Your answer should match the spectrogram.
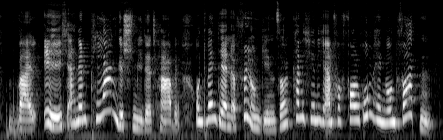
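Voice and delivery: bursting to get going; eager and driven. A narrator's reading. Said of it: "antwortete Bisi voller Tatendrang". (voller Tatendrang, immer höher und lauter)

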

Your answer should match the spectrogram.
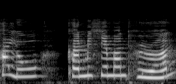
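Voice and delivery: high, quick, small creature's voice; high-pitched little insect calling; little fly calling out. A narrator's reading. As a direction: call out hopefully to anyone who might hear.

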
